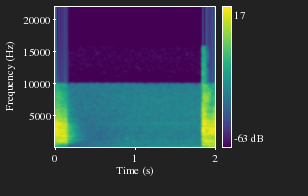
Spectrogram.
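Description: Music played through a vintage JSL 1511S wall speaker stops shortly after the start. For about a second and a half only a faint low hum is left, then the music comes back abruptly near the end.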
